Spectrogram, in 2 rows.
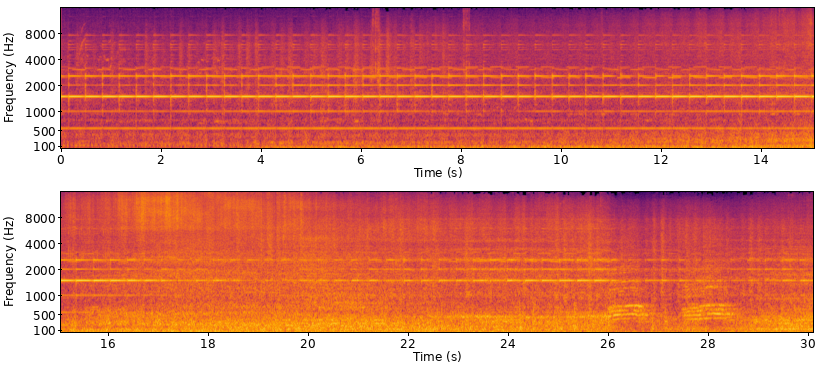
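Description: Level-crossing warning bell ringing in a steady rapid pulse while a train's rumble builds. About halfway through, the Victorian Railways R-class 4-6-4 steam locomotive R707 runs through the crossing tender-first, and the loud rush of steam and wheel noise takes over. Near the end there are two short wavering squeals as the train and a P-class diesel follow past.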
